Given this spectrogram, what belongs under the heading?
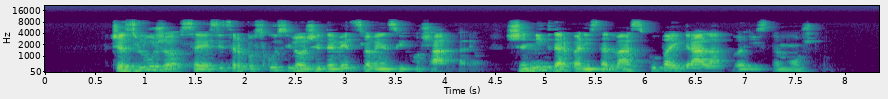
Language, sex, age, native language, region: Slovenian, male, 18-29, Slovenian, Central Slovenia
